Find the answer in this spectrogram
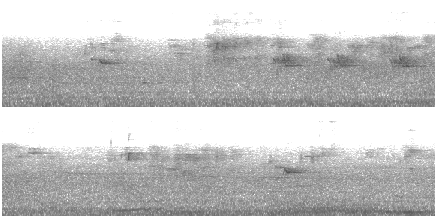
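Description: Small birds chirping, short high calls in a quick run a few seconds in and a few more scattered later, over a steady outdoor background noise.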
